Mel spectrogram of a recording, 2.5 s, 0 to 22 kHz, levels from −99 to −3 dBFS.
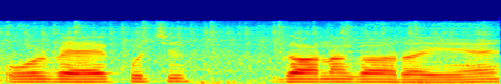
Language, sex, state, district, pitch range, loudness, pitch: Hindi, male, Uttar Pradesh, Shamli, 125-135 Hz, -17 LUFS, 130 Hz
